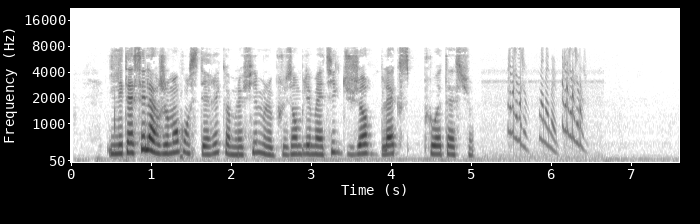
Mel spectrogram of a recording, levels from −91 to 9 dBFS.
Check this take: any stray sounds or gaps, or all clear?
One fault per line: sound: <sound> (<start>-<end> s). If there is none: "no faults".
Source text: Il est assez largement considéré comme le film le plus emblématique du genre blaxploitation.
sound: chirp (5.5-6.5 s)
